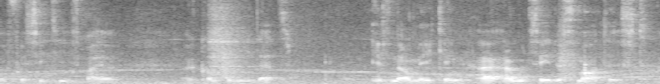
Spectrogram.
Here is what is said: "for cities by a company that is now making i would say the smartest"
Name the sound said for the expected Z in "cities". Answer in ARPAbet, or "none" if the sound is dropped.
Z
